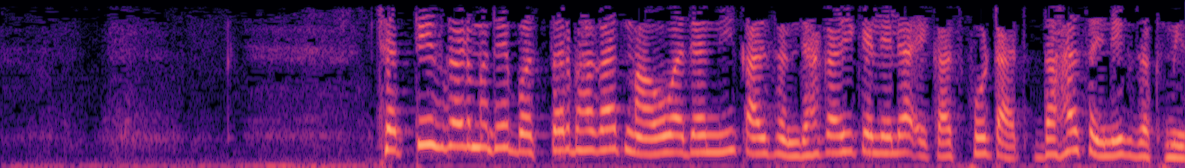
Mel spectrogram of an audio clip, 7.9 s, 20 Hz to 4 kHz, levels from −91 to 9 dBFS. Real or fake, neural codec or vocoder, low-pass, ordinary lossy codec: real; none; 3.6 kHz; none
